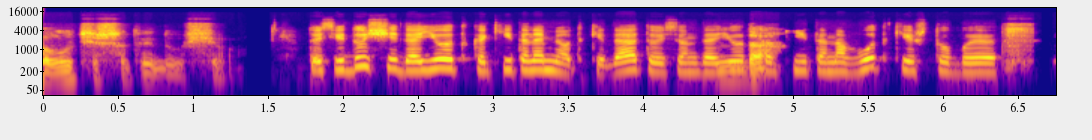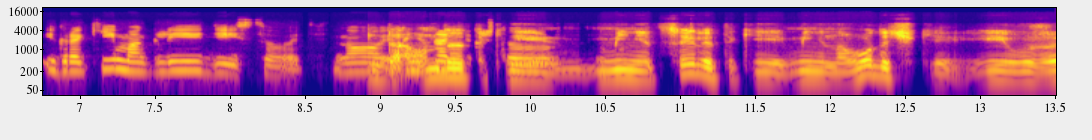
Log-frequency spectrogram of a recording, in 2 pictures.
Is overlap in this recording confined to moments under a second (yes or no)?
no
